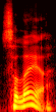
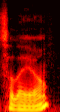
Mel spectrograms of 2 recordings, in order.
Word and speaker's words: Solea: Solea, not Soleo.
